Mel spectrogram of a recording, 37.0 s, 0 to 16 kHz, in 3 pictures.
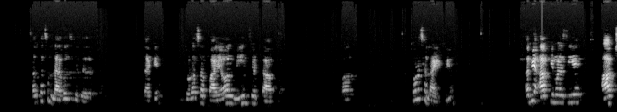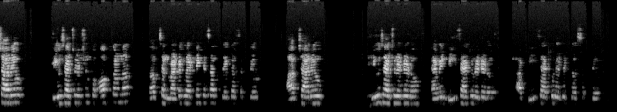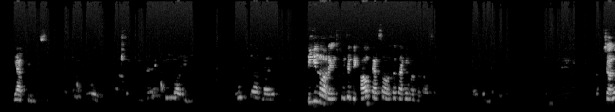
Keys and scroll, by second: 10.8 v, 36.1 alt+Tab.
